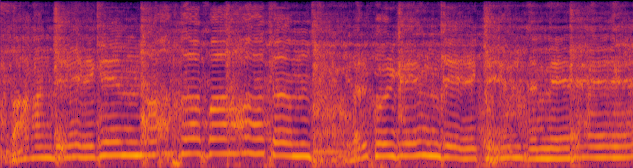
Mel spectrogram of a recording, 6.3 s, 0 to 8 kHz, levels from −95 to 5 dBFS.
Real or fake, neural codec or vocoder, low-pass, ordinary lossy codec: fake; codec, 16 kHz, 4 kbps, FunCodec, trained on Chinese and English, 50 frames a second; none; none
